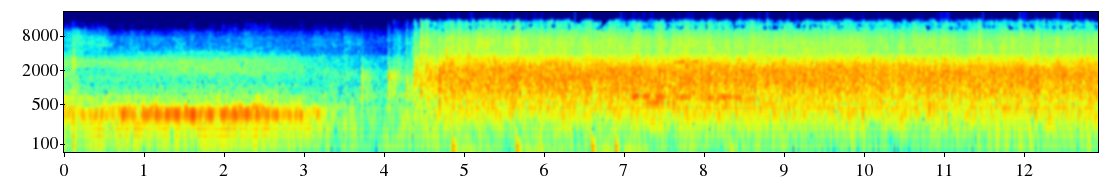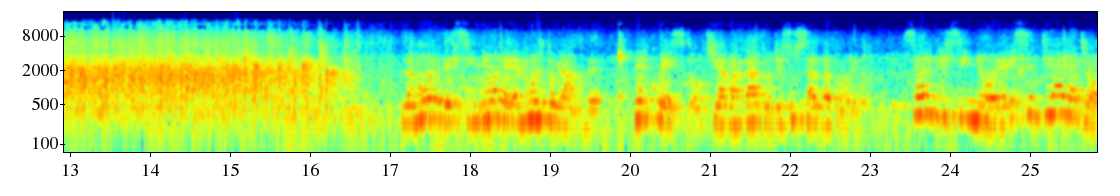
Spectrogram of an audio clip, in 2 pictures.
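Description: A large choir sings in an echoing hall.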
